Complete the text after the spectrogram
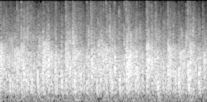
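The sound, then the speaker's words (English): Audience applause for a pianist rising from the piano at a Soviet friendship society gathering: dense, loud, steady clapping from many hands with no break. “A man with thinning hair leads applause for David as he stands up from a piano.”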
